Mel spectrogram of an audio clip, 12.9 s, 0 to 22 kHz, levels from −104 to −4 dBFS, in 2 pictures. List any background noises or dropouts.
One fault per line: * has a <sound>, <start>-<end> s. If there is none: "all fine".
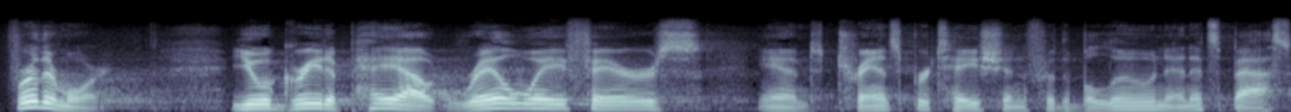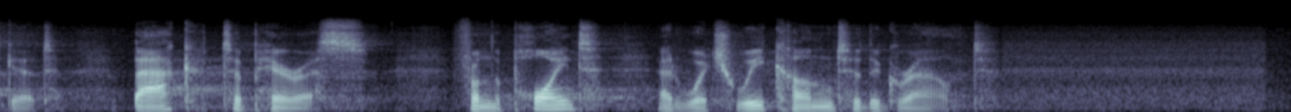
all fine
